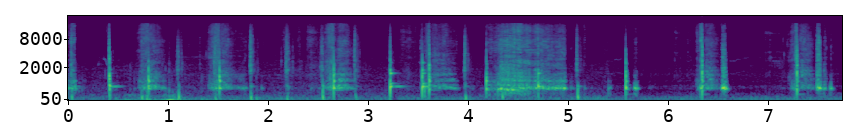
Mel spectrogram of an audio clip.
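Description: Steel chef's knife dicing tomatoes on a wooden cutting board: sharp knocks of the blade striking the board, irregular, about one to two a second, with one longer scraping stroke about halfway through.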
